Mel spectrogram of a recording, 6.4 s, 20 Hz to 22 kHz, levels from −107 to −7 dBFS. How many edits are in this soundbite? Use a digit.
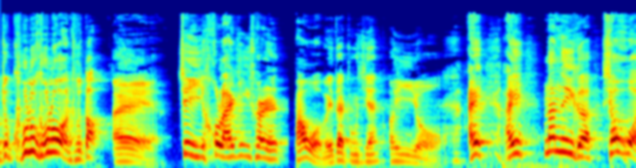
2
